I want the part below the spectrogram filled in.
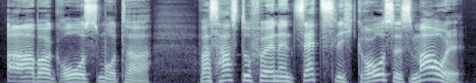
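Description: A trusting little girl from a fairy tale, as a man reading aloud puts her on, naive and full of wondering questions. Her lines sit high in a lively, swinging pitch, in a dry, close recording. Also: takes it slowly, dry recording. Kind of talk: storybook reading.

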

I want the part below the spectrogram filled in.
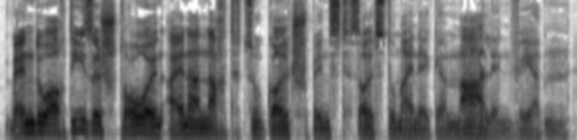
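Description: A man playing a greedy, commanding king who speaks slowly and in a stately manner. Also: low voice, dry recording, clean studio sound. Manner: slow, stately, demanding.

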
